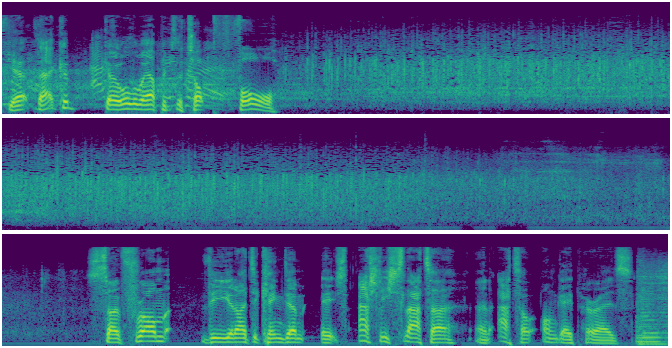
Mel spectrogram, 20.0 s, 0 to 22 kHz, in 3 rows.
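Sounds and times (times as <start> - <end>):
crowd applauding: 1.8 - 12.5.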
